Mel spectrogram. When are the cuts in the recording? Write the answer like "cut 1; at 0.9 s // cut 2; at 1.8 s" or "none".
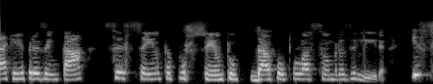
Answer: cut 1; at 2.4 s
